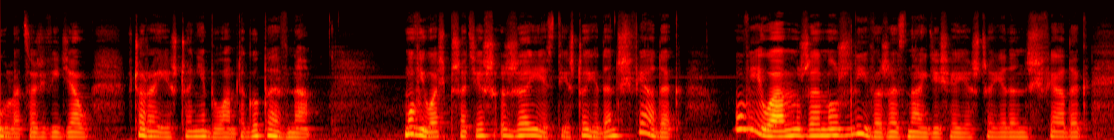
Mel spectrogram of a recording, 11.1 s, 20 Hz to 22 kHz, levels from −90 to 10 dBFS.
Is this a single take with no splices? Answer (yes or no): yes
